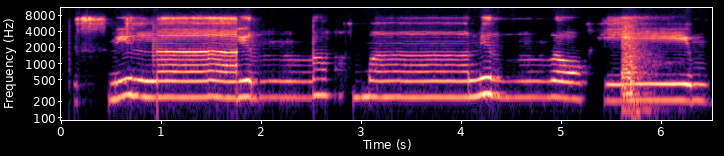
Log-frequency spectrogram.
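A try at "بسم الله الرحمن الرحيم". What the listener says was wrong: Oh, jangan berat sekali basmalahnya, dilepaskan. Bismillahirrahmanirrahim.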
